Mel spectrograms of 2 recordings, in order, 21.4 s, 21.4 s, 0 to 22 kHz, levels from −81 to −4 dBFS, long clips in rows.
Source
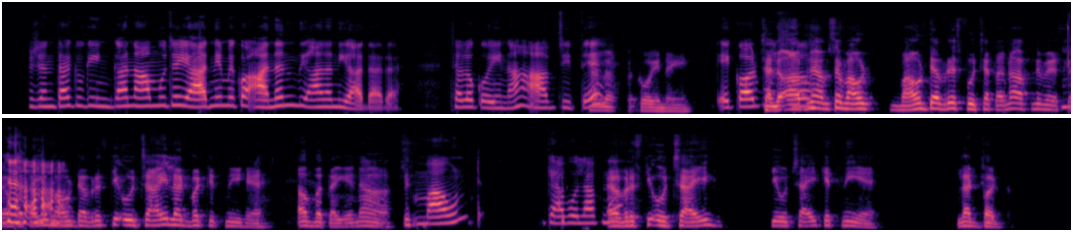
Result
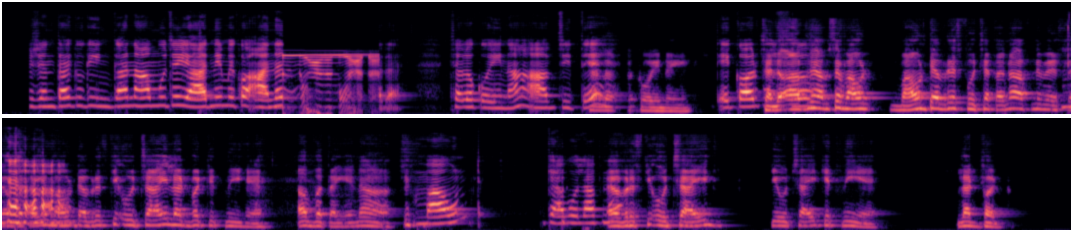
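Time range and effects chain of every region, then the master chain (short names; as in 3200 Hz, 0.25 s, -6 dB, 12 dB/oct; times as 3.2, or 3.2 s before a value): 2.8–3.77 inverted band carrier 3400 Hz + three-band squash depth 70%
whole clip: comb 1.3 ms, depth 92%; de-hum 82.89 Hz, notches 9; gain +3.5 dB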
